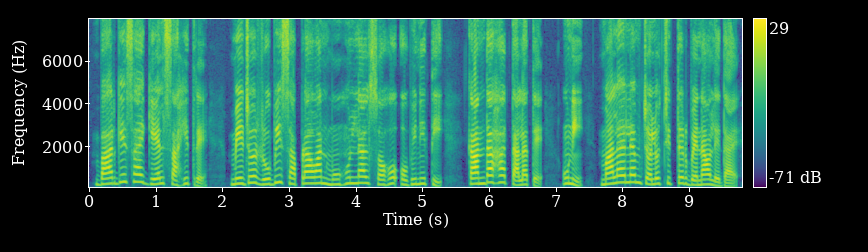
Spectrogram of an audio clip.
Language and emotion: Santali, neutral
